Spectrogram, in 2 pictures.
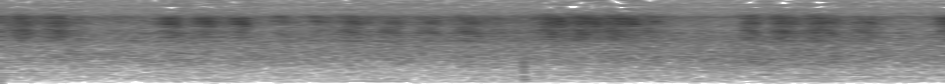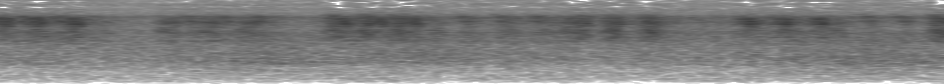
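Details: Loud crickets at night in woods, many together, giving high pulsed trill bursts about every one to two seconds over a continuous shrill background chorus.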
